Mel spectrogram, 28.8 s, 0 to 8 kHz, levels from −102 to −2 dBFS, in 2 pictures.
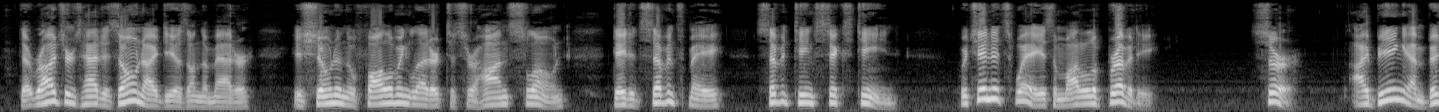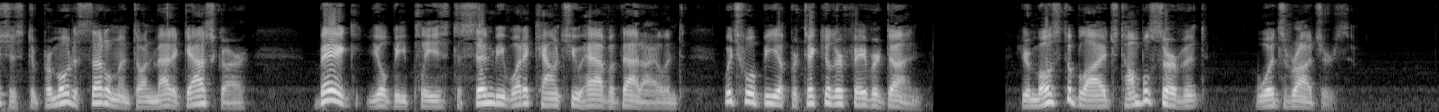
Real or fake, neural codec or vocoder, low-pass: real; none; 7.2 kHz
